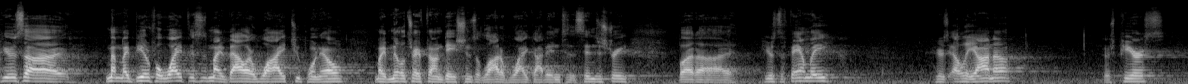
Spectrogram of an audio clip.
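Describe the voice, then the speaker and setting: Through noticeable background noise, a man with a medium pitch talks at a fairly quick pace broken by long, frequent pauses. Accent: American. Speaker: financial advisor and military veteran. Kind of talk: seminar presentation. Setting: live seminar with audience. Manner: fast; casual, energetic.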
